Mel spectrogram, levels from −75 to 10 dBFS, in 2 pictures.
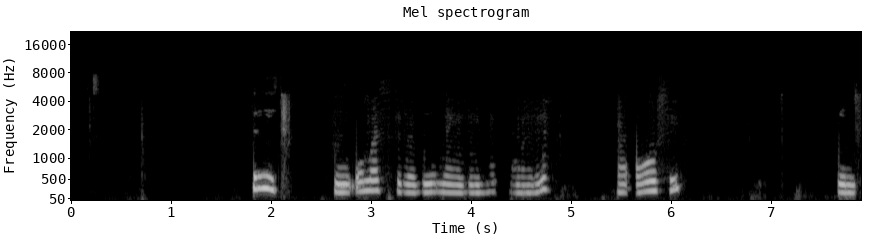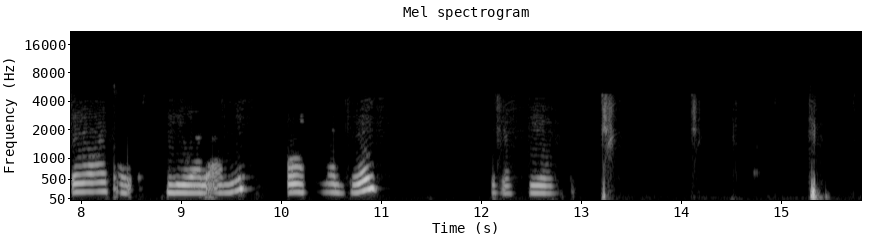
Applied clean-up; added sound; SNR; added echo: neural mask model DeepFilterNet 3.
